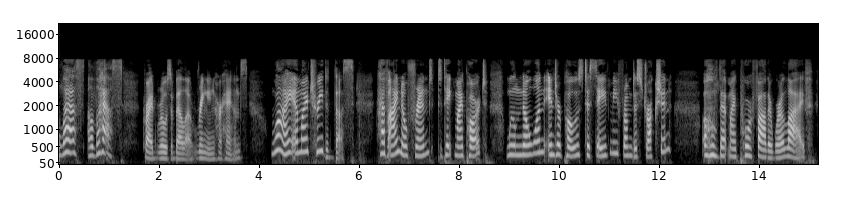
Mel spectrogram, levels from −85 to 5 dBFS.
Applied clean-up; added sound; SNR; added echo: neural mask model Resemble Enhance denoiser.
